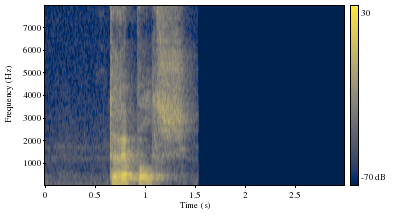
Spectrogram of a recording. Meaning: plural of druppel
- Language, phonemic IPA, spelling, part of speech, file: Dutch, /ˈdrʏpəls/, druppels, noun, Nl-druppels.ogg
